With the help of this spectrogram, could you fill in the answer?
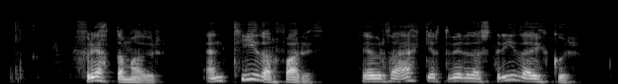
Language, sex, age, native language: Icelandic, male, 40-49, Icelandic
